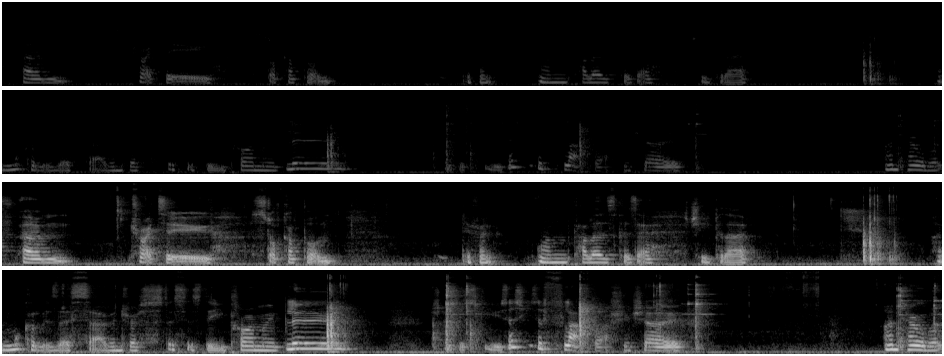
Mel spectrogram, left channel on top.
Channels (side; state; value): left; quieter; 28.8 dB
